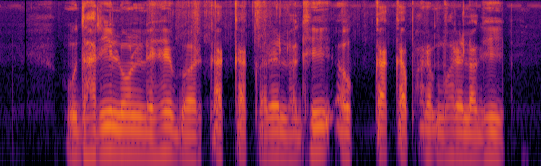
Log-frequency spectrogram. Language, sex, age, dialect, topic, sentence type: Chhattisgarhi, male, 46-50, Eastern, banking, question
